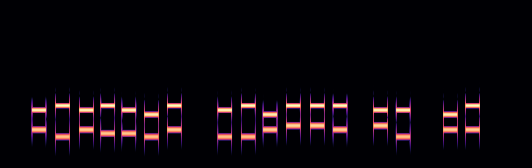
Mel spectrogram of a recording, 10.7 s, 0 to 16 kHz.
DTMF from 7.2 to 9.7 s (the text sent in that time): 02 79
